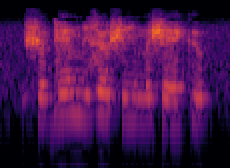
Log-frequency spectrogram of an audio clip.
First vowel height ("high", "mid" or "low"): mid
